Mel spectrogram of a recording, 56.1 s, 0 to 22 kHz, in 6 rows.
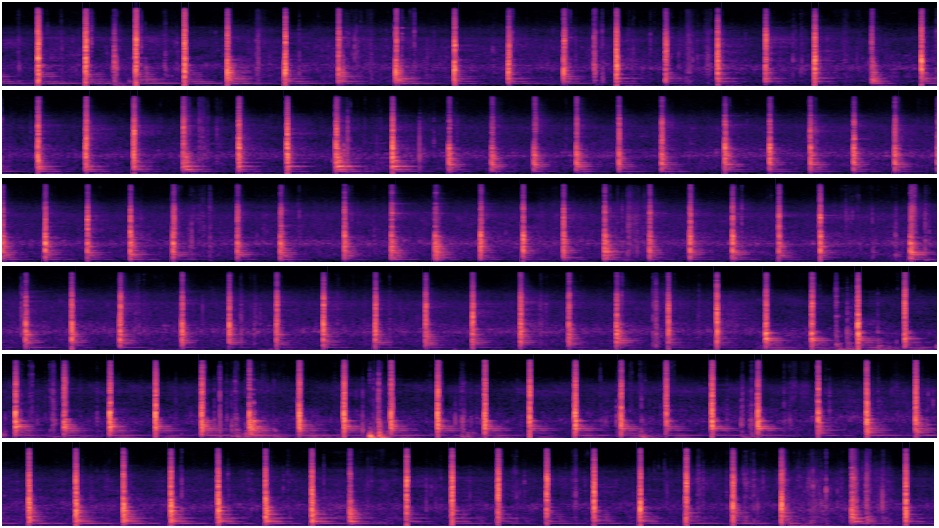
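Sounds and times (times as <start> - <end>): blade chopping into log: 0.3 - 13.9, 34.2 - 56.0.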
